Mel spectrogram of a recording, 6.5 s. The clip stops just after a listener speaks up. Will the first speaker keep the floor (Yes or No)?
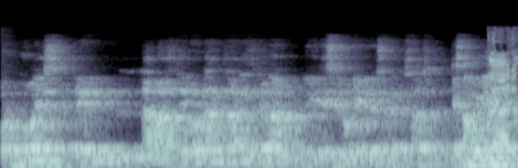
No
